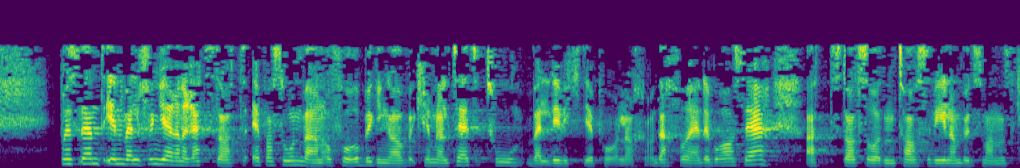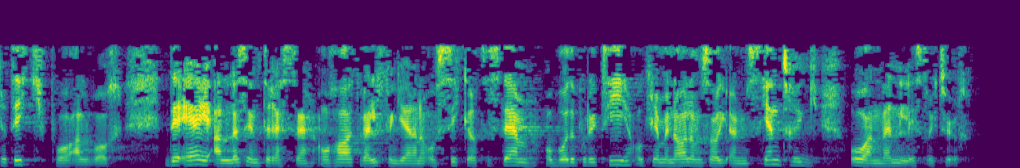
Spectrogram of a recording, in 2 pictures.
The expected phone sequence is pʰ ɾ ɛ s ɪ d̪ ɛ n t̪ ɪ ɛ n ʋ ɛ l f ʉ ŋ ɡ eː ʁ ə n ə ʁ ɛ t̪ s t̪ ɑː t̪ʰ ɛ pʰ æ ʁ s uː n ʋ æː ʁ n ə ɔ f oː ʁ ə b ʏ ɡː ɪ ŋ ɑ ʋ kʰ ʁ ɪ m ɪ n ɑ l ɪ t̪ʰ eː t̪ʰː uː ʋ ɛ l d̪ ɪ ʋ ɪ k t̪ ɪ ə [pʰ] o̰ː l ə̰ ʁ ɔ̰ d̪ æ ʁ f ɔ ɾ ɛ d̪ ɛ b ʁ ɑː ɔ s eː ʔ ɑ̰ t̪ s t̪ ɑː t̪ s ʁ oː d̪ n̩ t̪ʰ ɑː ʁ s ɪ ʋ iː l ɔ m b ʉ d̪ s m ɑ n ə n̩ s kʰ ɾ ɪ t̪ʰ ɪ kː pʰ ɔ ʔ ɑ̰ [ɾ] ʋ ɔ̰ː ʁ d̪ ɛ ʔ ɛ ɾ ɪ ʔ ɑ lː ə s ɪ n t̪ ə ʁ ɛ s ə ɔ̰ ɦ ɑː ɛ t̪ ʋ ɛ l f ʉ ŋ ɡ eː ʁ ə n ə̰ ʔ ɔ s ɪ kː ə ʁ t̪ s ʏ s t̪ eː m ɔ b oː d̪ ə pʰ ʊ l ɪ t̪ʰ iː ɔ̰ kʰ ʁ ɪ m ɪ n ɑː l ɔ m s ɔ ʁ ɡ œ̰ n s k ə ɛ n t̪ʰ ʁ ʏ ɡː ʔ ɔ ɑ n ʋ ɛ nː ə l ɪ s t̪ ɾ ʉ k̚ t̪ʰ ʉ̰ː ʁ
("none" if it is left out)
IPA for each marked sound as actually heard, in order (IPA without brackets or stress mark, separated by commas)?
pʰ, l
